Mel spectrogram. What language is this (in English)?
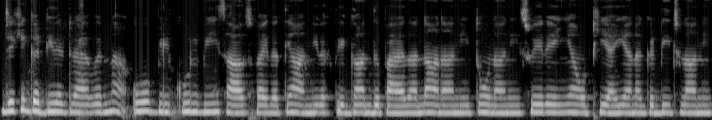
Dogri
